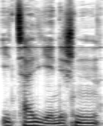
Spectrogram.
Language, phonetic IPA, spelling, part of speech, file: German, [ˌitaˈli̯eːnɪʃn̩], italienischen, adjective, De-italienischen.ogg
- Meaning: inflection of italienisch: 1. strong genitive masculine/neuter singular 2. weak/mixed genitive/dative all-gender singular 3. strong/weak/mixed accusative masculine singular 4. strong dative plural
